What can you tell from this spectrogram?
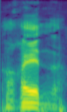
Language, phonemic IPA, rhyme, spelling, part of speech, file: French, /ʁɛn/, -ɛn, Rennes, proper noun, Fr-Rennes.ogg
- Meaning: Rennes (the capital city of Ille-et-Vilaine department, France; the capital city of the region of Brittany)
